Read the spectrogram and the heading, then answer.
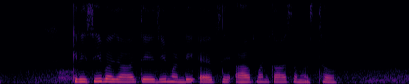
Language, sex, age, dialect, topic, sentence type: Chhattisgarhi, female, 31-35, Western/Budati/Khatahi, agriculture, question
